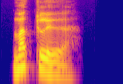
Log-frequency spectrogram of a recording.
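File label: "มะเกลือ", Thai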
